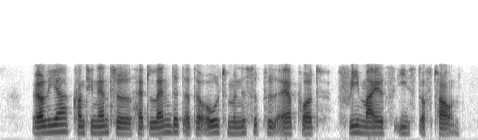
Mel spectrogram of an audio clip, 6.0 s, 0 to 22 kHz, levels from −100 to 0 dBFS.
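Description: No technical faults can be heard in this recording.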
